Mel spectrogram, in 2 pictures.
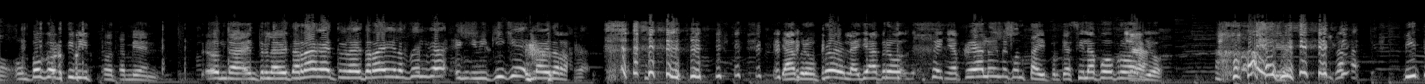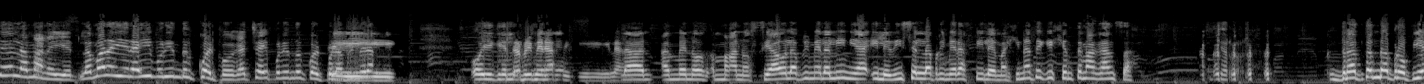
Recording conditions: outdoors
